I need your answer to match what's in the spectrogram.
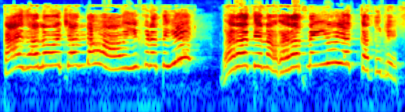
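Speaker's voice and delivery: a neighbour woman, pitched high and curious; high neighbour voice asking what's going on; high-voiced neighbour woman. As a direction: play the nosy neighbour, voice lifted high. Second woman voiced in skit.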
